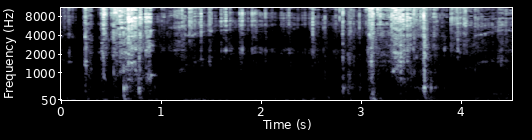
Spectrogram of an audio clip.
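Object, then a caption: Glitter-coated soap bar cut with a knife blade. A utility knife blade cuts and scrapes slices from the edge of a solid soap bar coated in gold glitter, held in the hand, exposing the pale soap inside. Bright, crisp crackling and scraping come in two louder bursts, near the start and again around three seconds, with quieter scratchy cuts in between and almost no low end.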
